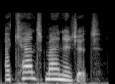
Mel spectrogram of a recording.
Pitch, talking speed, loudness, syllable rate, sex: 240 Hz, 205 wpm, -14 LUFS, 6.2 syllables/s, female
